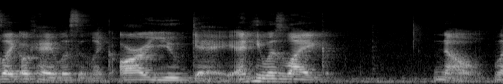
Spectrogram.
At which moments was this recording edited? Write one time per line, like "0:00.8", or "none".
none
